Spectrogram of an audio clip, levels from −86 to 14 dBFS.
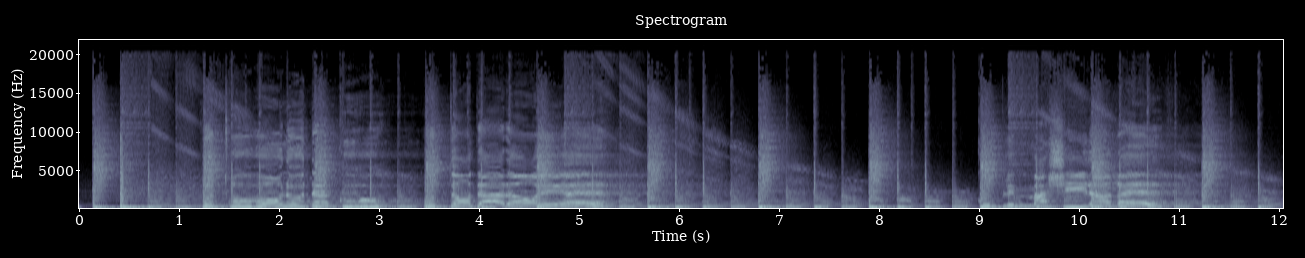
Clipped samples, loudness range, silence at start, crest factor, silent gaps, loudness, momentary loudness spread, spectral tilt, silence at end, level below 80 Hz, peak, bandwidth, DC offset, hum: under 0.1%; 4 LU; 0 s; 14 dB; none; -23 LUFS; 9 LU; -4 dB/octave; 0 s; -32 dBFS; -8 dBFS; over 20 kHz; under 0.1%; none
